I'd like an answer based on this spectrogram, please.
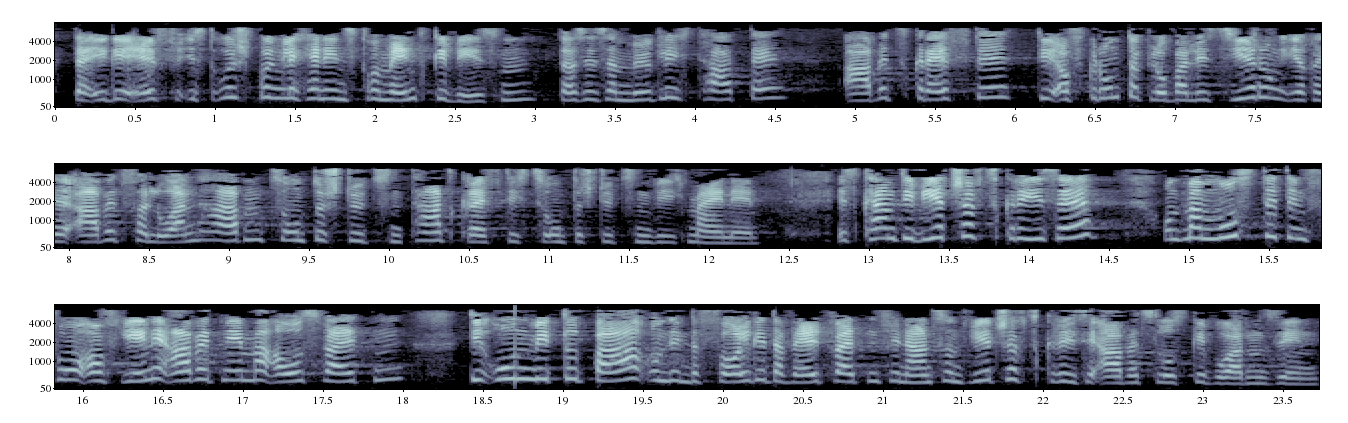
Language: German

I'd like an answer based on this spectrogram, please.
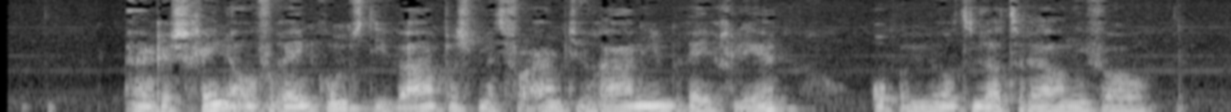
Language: Dutch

